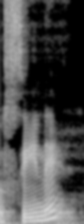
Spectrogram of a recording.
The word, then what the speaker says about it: cine: Same way, CERRAR will be pronounced as cerrar, and with I it will also be pronounced with the same sound. For example, CI will be C. So cine, ciclo, or cocina.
